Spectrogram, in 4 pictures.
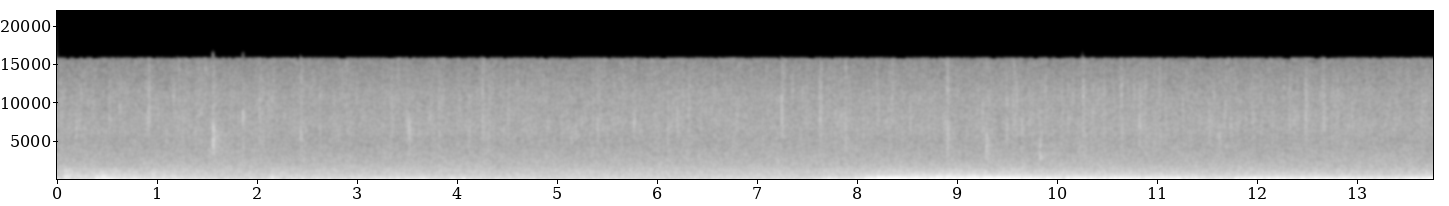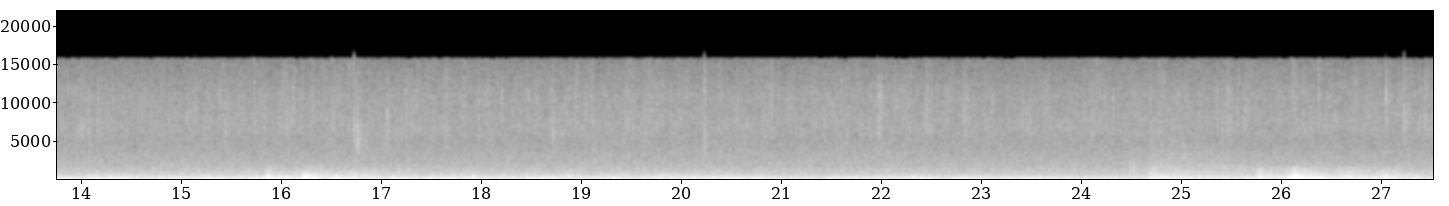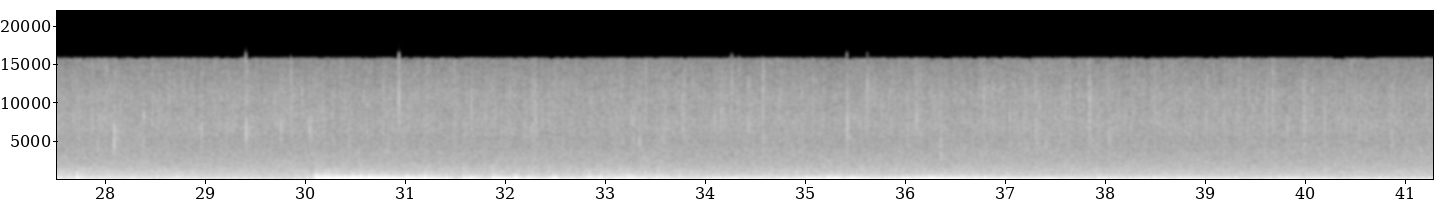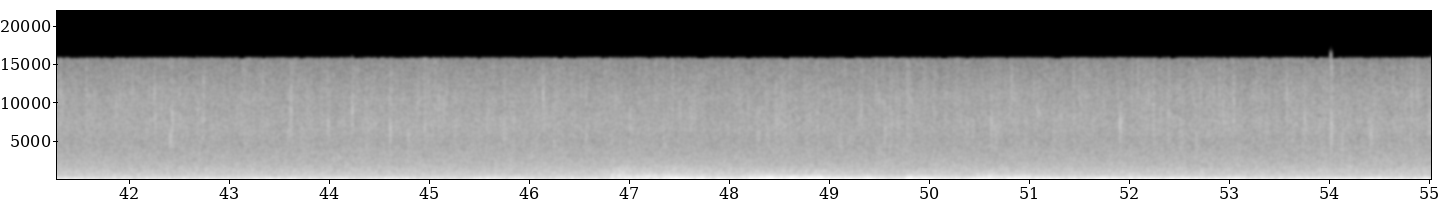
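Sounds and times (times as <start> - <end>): heavy rain falling: 0.0 - 55.0
thunder rumbling: 7.6 - 40.3, 46.5 - 55.0.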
